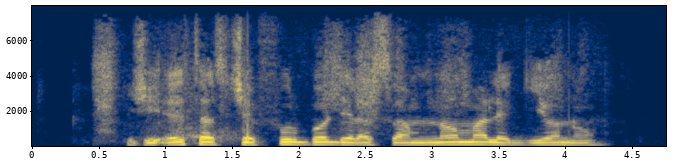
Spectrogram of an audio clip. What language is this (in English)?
Esperanto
